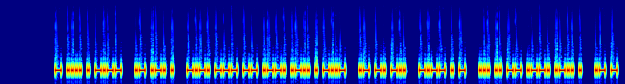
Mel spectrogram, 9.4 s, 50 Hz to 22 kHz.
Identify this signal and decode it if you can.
Morse code, heard as a keyed tone, about 40 wpm, 700 Hz. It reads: THEY ARE COMPLEX AND YET SIMPLE AT
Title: Sentences from Top 1000 Words - Review Part 6 - 40wpm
